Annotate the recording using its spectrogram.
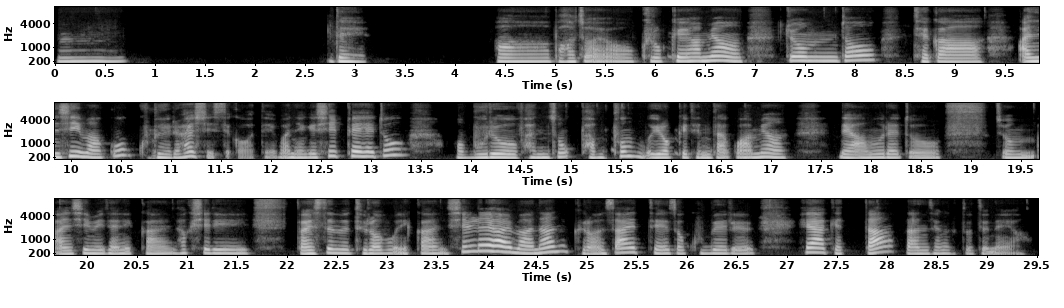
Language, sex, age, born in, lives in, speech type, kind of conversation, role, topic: Korean, female, 40-44, South Korea, United States, conversation, advice, user, 온라인 쇼핑에서 믿을 만한 제품을 어떻게 찾을 수 있을까요?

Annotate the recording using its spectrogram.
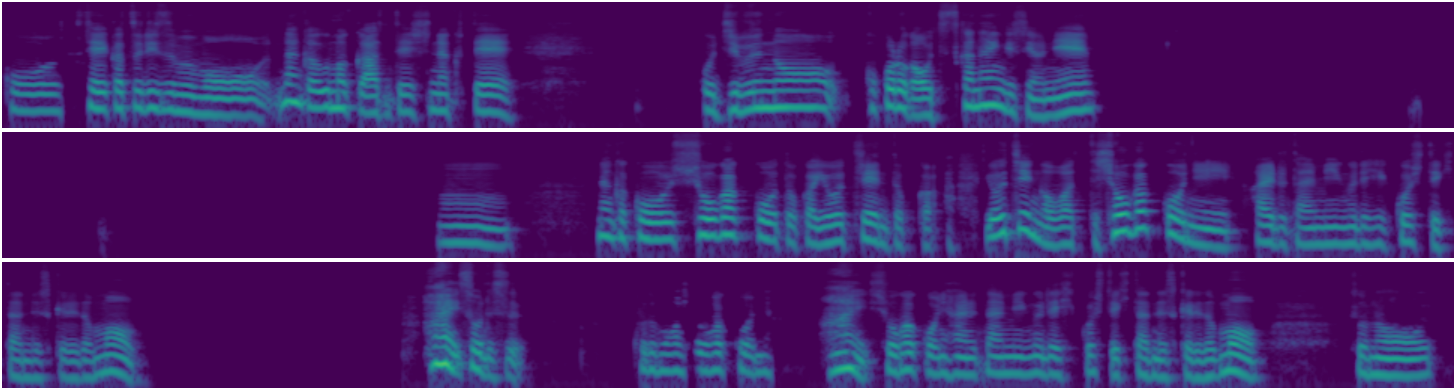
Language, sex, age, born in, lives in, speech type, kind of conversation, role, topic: Japanese, female, 45-49, Japan, Japan, conversation, advice, user, 引越しや転職を機に生活リズムを作り直すにはどうすればよいですか？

